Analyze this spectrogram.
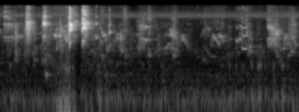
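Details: Two companion pet lovebirds giving quick shrill squeaks and harsh chips, loudest in a cluster around the first second, followed by quieter scratchy twittering.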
